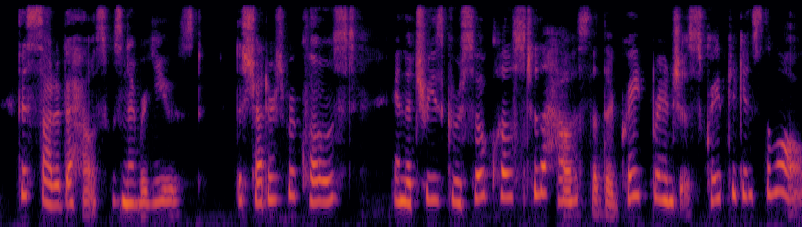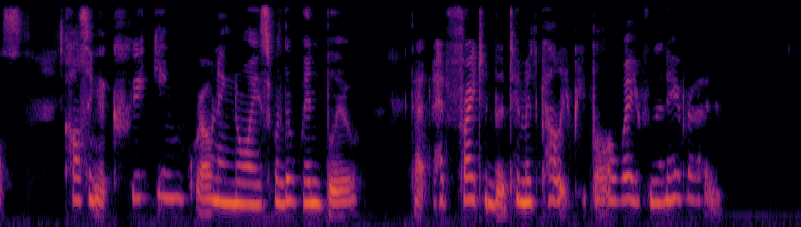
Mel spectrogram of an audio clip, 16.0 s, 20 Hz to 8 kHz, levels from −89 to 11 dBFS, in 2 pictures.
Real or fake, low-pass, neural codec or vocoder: fake; 7.2 kHz; codec, 16 kHz, 2 kbps, X-Codec, WavLM features, trained on Multilingual LibriSpeech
